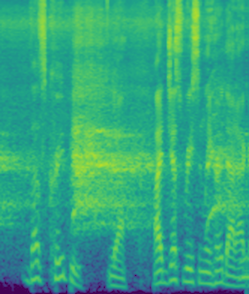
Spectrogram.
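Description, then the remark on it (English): A red fox's call, a raspy, high-pitched scream drawn out in the background, mostly masked by people talking over it for the whole stretch. “This is the sound of a red fox.”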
